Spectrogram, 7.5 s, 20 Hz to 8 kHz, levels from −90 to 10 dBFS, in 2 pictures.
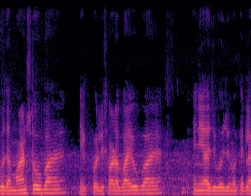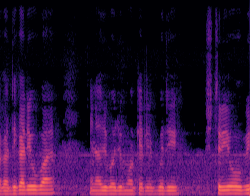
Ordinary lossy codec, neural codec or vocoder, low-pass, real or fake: none; none; none; real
